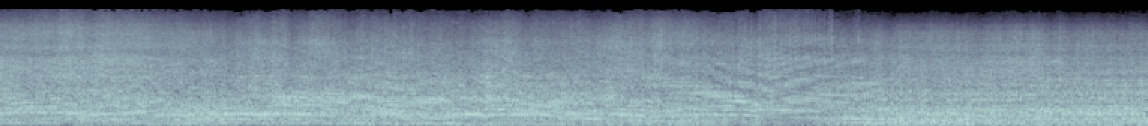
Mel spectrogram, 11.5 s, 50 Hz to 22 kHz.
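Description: A pack of dirt late model race cars runs hard around a dirt oval, several V8 engines at once. About seven to eight seconds in, engine pitches rise and fall across each other as cars pass.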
